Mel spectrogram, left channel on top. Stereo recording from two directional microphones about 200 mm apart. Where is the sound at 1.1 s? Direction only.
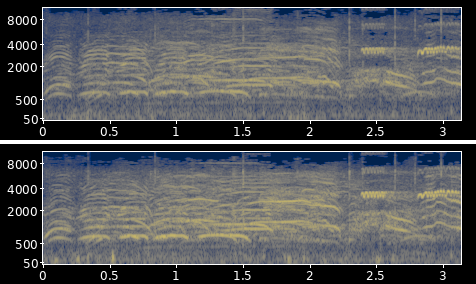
50° left (ahead or behind).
